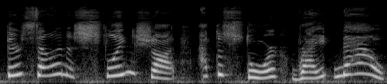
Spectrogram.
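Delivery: put-on high, excited kid voice; excited child, pitched high; Tallow, excited. A narrator's reading. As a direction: gush over thrilling news. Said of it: "Tallow says excitedly".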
